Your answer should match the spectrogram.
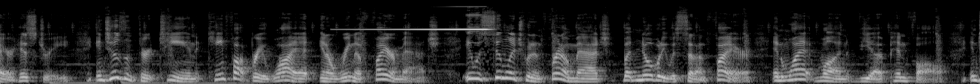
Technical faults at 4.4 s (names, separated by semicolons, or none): loudspeaker feedback squeal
